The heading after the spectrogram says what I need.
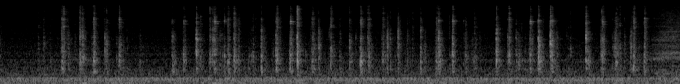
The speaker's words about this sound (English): Okay, so let's look at the cosmic microwave background radiation. We'll type that into Google here.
